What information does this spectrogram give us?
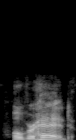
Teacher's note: the stress is at the end of the word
